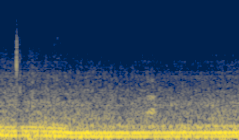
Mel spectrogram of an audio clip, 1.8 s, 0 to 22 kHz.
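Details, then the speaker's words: Austin Healey 100/6, warmed up, driving in hills after overdrive solenoid trouble: steady engine drone drops smoothly in pitch as overdrive cuts in instantly, no clunk or slipping; normal overdrive engagement. "Yeah, beautiful. You can hear the engine note change a little bit there. And it's instant."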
